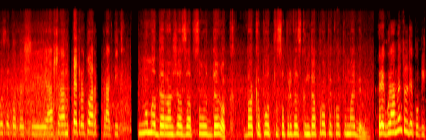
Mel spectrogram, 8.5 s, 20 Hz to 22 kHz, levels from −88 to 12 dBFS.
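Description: From 0.87 to 2.05 s the audio has repeated stalls (stutter). Packets kept arriving too slowly, so the jitter buffer emptied twelve times. Each time the last sound was extended, 226 ms in all and up to 92 ms at once, with nothing lost. On a spectrogram this shows as repeated, smeared horizontal stretches.

At 2.63 s there is a call audio freeze lasting 0.15 s. The last sound is held, then drops to silence for about 100 ms before the audio resumes where it left off. This was likely caused by delayed packets draining the jitter buffer. The waveform shows a flat gap.

From 5.54 to 6.44 s a jitter buffer speed-up plays the audio at 107% speed. About 70 ms is trimmed as many tiny pitch-period cuts that shed built-up delay. The pitch stays unchanged but the audio sounds hurried. Harmonics stay level on a spectrogram while events arrive sooner.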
